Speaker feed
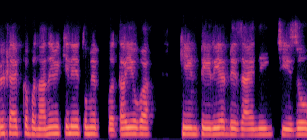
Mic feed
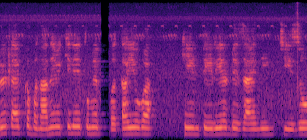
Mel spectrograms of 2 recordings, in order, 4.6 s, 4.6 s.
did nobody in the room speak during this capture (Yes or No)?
Yes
